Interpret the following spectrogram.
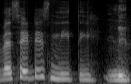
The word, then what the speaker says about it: Nithi: नीति सही है? ये आई थिंक सो ये साउथ इंडियन होने की एक छोटी सी एक बैक है ये, यू नो, नेगेटिव कि एच हमारे नाम में लग जाता है।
